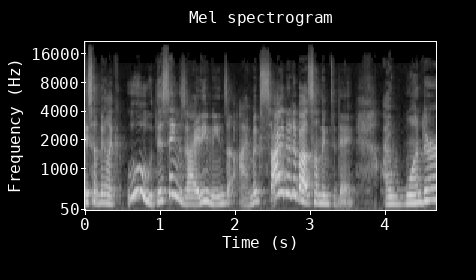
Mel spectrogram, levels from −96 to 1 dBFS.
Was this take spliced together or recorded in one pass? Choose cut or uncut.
uncut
